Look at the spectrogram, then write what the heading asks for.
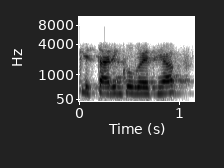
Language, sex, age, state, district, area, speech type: Hindi, male, 18-30, Madhya Pradesh, Bhopal, urban, conversation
